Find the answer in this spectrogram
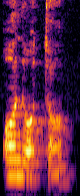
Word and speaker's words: en automne: So we slide it together so that vowel pronounces the N. En été, en automne.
